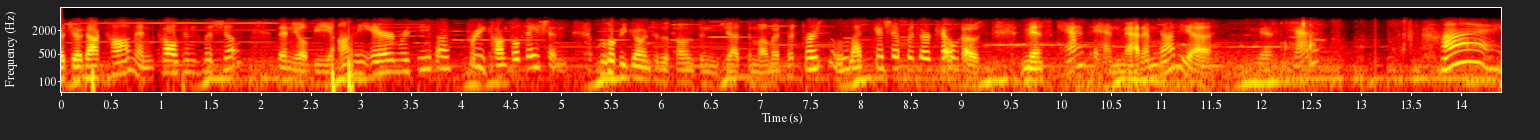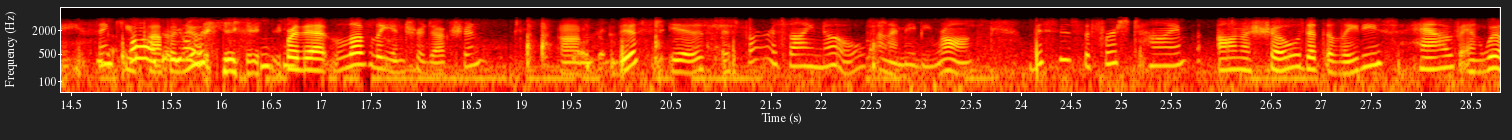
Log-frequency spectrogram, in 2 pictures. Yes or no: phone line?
yes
